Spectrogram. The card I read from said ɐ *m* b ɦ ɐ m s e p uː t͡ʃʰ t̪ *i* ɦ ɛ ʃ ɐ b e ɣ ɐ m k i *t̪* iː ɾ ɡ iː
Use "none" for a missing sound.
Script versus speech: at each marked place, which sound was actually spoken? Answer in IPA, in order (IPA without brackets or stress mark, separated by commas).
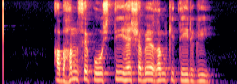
none, i, t̪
